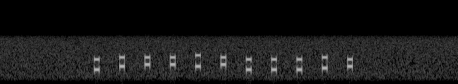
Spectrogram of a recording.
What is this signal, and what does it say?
DTMF, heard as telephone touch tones, dialled by machine, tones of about 50 ms. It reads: 18009011157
